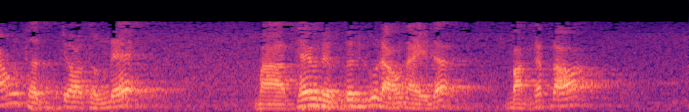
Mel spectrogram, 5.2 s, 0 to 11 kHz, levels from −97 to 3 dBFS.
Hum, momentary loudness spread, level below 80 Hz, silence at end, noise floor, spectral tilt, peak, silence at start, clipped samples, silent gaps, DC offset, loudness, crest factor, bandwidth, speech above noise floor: none; 19 LU; -50 dBFS; 0 s; -40 dBFS; -11 dB/octave; 0 dBFS; 0 s; under 0.1%; none; under 0.1%; -17 LUFS; 16 dB; 5.8 kHz; 23 dB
